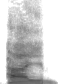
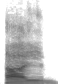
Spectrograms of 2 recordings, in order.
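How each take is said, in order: No difference in how they are said.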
